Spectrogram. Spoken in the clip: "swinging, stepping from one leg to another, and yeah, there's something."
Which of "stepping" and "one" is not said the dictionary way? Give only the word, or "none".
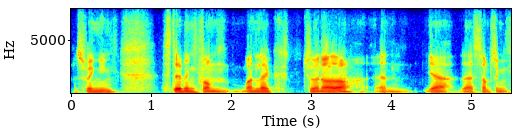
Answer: stepping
